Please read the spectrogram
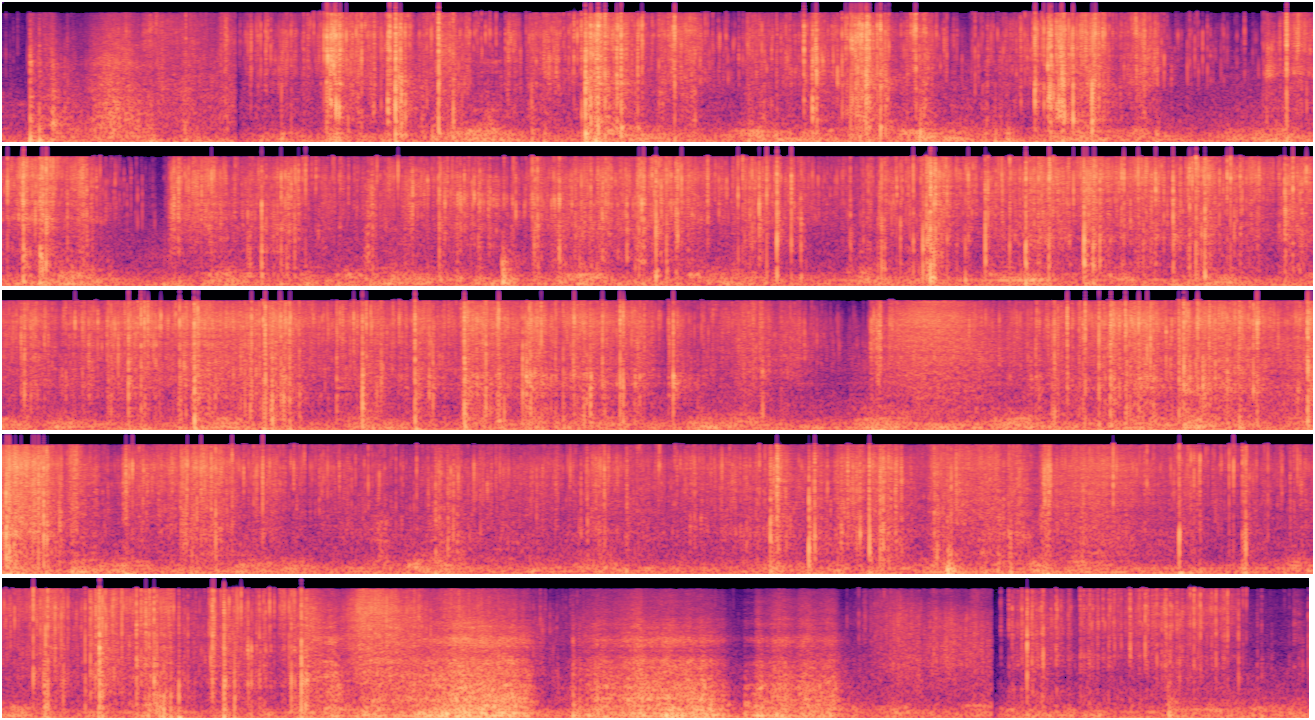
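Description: Bubble wrap crinkling and crackling as a layer of dried paint is peeled off it, close to the microphone: a dense, unbroken run of small crackles.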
